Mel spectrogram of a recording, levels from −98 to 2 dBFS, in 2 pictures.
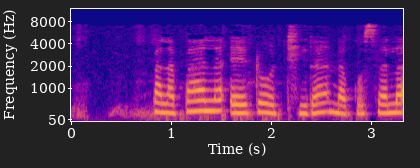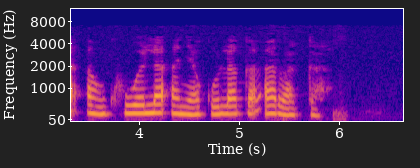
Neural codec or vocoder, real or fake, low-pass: none; real; 7.2 kHz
